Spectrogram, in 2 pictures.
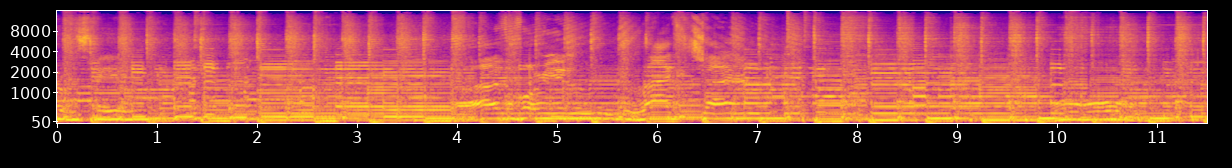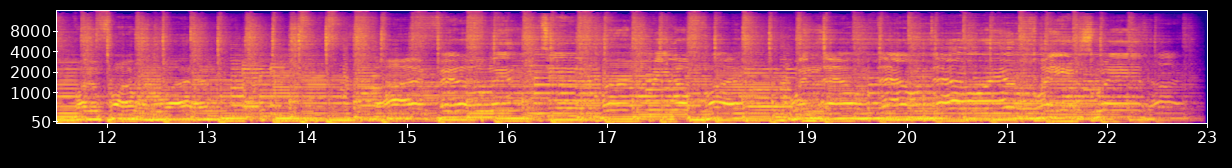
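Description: Live country band playing: drum kit keeping a steady beat under electric guitar, bass guitar and strummed acoustic guitar, loud throughout.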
